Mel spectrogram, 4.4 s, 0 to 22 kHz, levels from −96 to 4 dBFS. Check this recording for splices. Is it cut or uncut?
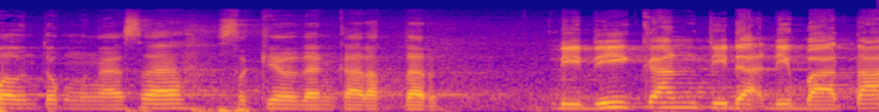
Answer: cut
